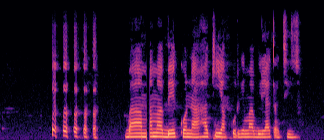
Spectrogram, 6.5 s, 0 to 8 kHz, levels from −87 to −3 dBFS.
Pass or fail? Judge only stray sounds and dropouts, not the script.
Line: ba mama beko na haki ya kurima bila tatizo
fail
